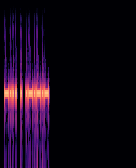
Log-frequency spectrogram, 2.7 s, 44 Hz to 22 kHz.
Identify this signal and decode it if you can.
Morse code, heard as a keyed tone, about 46 wpm, 700 Hz. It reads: BE.
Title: Sentences from Top 1000 Words - Review Part 3 - 45wpm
